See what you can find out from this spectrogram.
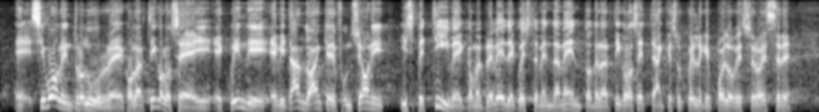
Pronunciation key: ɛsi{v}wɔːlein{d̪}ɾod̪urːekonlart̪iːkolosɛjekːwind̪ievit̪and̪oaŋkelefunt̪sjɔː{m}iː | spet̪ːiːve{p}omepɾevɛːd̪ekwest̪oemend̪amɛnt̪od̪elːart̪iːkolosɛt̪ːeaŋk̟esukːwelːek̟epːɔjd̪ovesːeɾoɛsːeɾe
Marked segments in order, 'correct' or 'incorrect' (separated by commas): correct, incorrect, incorrect, incorrect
